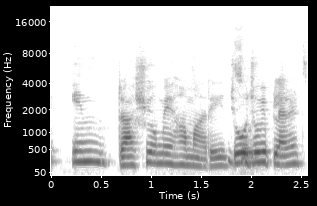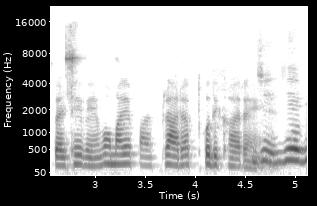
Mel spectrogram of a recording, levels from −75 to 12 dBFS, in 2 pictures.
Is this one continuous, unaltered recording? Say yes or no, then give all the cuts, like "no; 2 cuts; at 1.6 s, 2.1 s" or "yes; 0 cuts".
yes; 0 cuts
